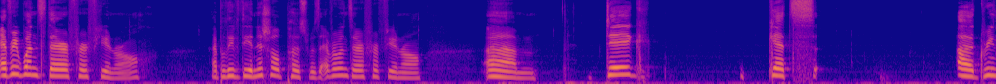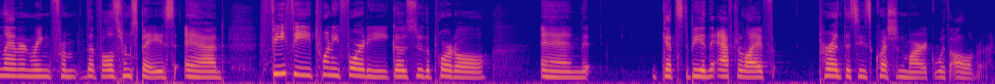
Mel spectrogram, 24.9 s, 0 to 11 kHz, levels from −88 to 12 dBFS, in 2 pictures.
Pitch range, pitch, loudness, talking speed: 190-230 Hz, 215 Hz, -27 LUFS, 110 wpm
